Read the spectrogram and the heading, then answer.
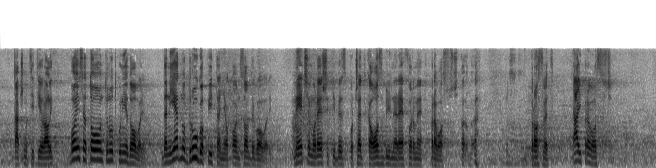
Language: Serbian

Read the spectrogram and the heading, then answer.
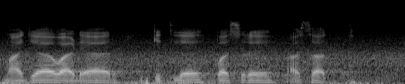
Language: Konkani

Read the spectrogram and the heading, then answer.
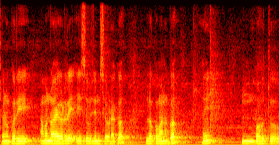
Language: Odia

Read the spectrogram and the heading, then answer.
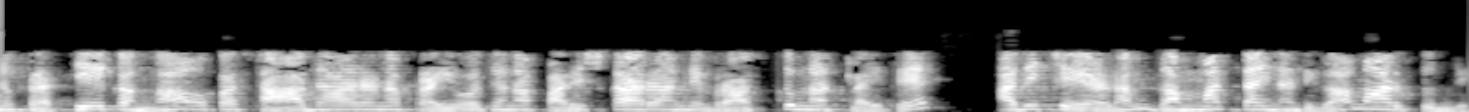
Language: Telugu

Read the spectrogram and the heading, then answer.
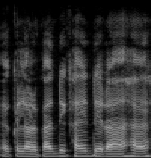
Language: Hindi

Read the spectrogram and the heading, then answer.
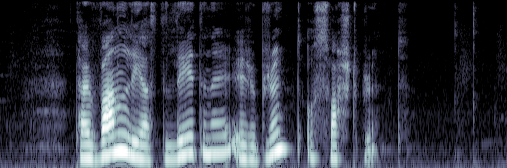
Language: Faroese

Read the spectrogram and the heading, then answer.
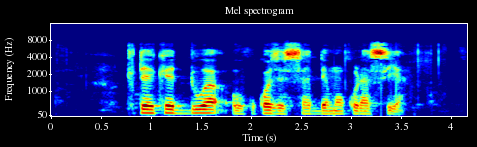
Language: Ganda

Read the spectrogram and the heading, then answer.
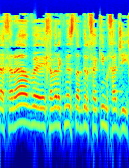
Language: Hebrew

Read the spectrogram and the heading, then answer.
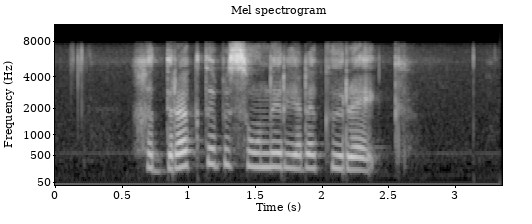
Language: Afrikaans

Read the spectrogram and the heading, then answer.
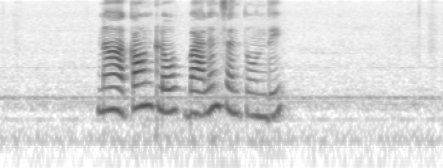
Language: Telugu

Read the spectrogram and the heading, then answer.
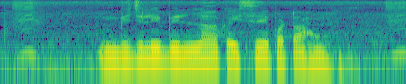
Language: Chhattisgarhi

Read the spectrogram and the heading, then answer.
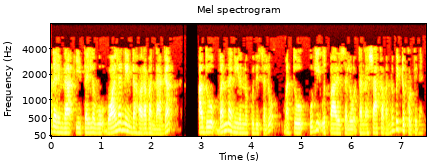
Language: Kannada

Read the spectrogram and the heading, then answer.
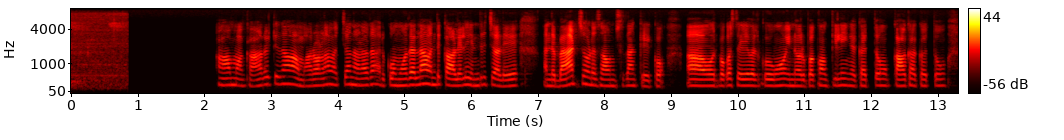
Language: Tamil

